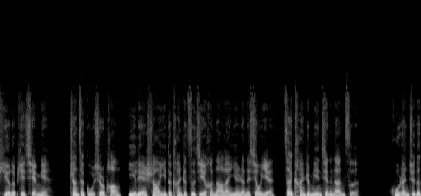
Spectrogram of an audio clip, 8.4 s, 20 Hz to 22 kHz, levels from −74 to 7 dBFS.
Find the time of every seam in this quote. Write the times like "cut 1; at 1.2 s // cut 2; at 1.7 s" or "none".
cut 1; at 1.2 s // cut 2; at 2.5 s // cut 3; at 5.6 s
